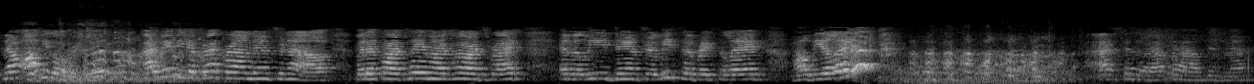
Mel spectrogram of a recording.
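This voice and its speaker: A woman's voice: high-pitched, animated, unhurried, crowd noise. A woman playing an exasperated, sarcastic aspiring Hollywood dancer of the 1930s in an old-time radio comedy style. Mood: wry, brisk. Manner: sarcastic, punchline-driven complaining. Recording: roomy, distant, dull, noisy amateur recording.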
